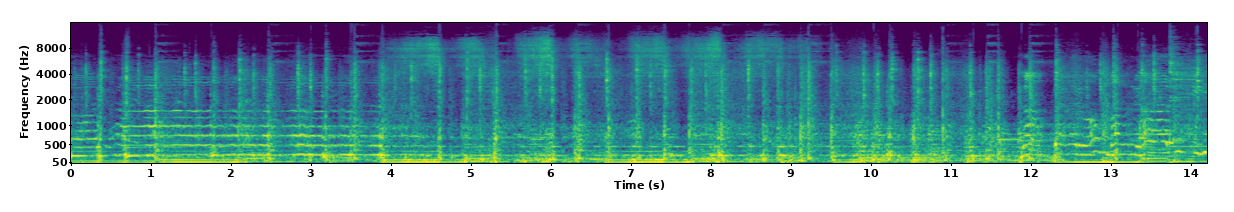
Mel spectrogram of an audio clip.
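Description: Live folk dance music from a small band: a hurdy-gurdy holds a droning tone under its melody, with double bass notes and a steady beat on a jingled frame drum and a large rope-tensioned bass drum. A man sings into a microphone over the band.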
